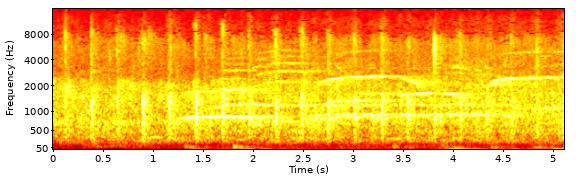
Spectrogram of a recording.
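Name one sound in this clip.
A group of young men cheer and chant together.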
